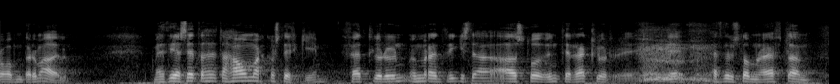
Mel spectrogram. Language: Icelandic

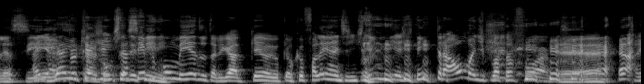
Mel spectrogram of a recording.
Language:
Portuguese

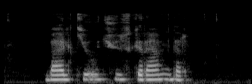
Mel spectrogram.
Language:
Uzbek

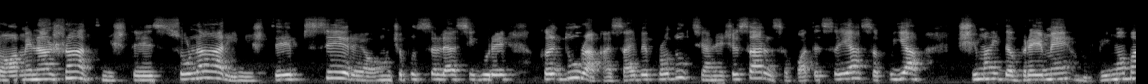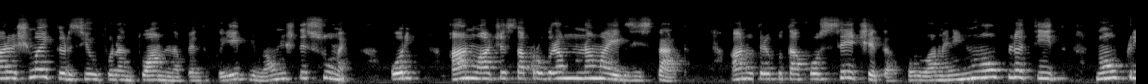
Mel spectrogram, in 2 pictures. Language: Romanian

